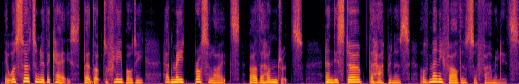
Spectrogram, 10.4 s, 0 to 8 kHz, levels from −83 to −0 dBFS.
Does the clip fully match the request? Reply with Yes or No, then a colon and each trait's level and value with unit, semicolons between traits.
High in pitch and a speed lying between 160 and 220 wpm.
No: high, 205 Hz; slow, 135 wpm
